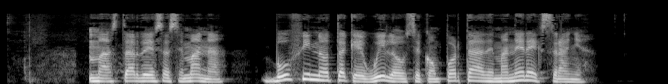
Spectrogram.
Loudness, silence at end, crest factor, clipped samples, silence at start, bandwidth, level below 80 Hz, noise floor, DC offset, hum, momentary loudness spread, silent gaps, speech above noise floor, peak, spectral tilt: -12 LUFS; 0.8 s; 12 dB; under 0.1%; 0.9 s; 11.5 kHz; -48 dBFS; -58 dBFS; under 0.1%; none; 6 LU; none; 47 dB; 0 dBFS; -5.5 dB/octave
